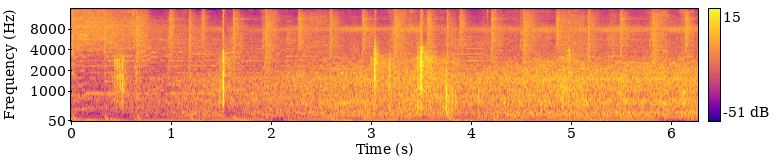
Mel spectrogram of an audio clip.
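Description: Cardboard lid of a MacBook Pro box being worked up off its base: a continuous rubbing of cardboard sliding on cardboard with a few light clicks and taps, over background music.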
